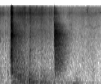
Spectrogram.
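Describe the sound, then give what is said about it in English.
Two sharp clunks from the passenger-side slide lock of a LORADO roll-up tonneau cover as it slides onto the rail, spaced about a second apart, with a low rumble in between. “For additional security, on the passenger side, there's a slide lock that grabs onto this rail right here. So once you've closed it, just slide it into place.”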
